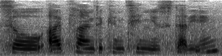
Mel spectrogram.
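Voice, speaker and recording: A woman speaks at a fairly slow pace in a flat, monotone delivery at a medium pitch, with noticeable noise in the background. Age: 60s. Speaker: yoga training graduate. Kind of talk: testimony.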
